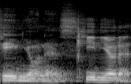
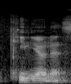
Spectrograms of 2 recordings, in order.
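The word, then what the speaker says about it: Quiñones: pronunciation of name on my social media so phonetically it would be Keen k n yo yo n e z Kos kones there you go kones yeah okay yeah I definitely did not prounce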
